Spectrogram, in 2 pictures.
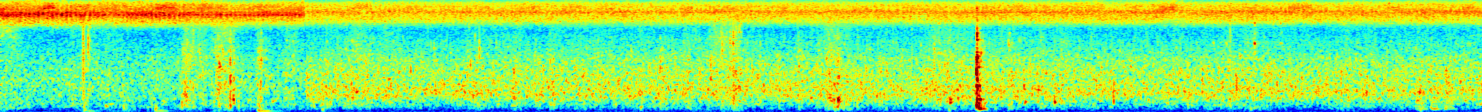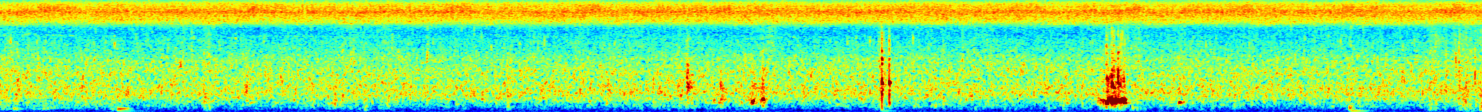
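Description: Steady high-pitched insect chorus filling the bush, with a few short knocks and rustles from handling a backpack and gear. There is a sharp click about ten seconds in and a louder knock a few seconds before the end.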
